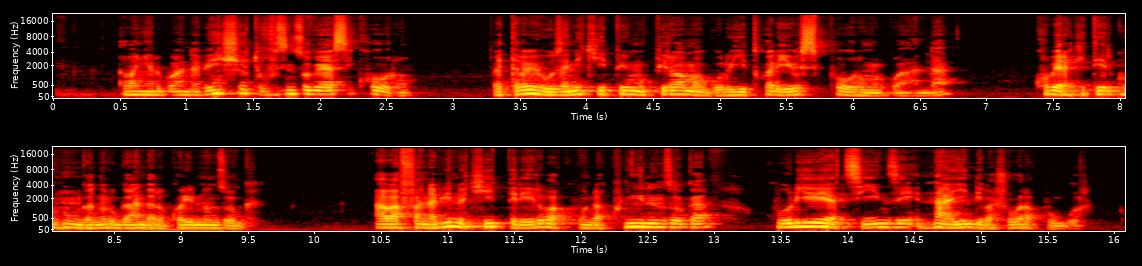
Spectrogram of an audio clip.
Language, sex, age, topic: Kinyarwanda, male, 25-35, finance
